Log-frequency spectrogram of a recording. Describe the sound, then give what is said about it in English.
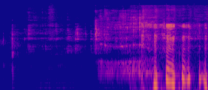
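Faint clinks and a soft metallic tap, then a rushing slurp of a sip from a flask, followed by several throaty gulps as the drink is swallowed. “Hold on, I'm gonna take a sip of this this flask.”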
